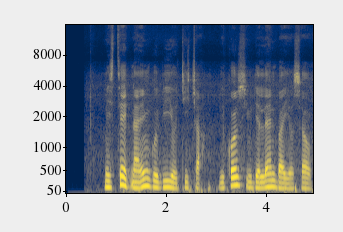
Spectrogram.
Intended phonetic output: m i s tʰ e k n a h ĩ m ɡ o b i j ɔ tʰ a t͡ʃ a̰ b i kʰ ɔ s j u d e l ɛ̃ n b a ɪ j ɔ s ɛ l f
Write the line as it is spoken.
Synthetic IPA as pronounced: m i s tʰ e k n a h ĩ m ɡ o b i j ɔ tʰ i t͡ʃ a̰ b i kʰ ɔ s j u d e l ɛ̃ n b a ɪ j ɔ s ɛ l f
